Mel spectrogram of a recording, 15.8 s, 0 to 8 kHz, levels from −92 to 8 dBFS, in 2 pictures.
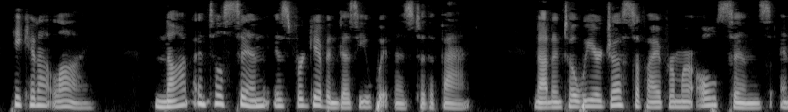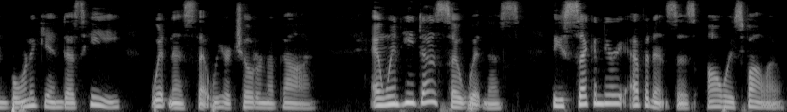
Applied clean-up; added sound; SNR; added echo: none; none; none; none.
